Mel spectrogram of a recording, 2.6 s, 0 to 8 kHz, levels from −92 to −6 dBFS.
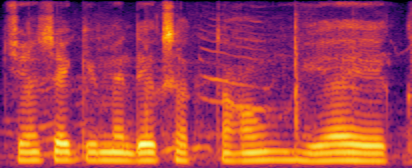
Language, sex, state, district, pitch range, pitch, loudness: Hindi, male, Madhya Pradesh, Bhopal, 140-150 Hz, 145 Hz, -15 LUFS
